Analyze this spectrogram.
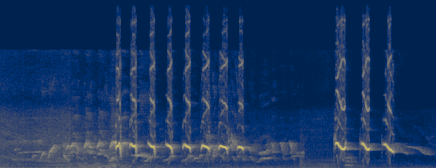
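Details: A greater green leafbird sings to rile a rival. A soft, rambling warble builds into about seven loud downslurred notes in steady succession, then a brief pause and three more.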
